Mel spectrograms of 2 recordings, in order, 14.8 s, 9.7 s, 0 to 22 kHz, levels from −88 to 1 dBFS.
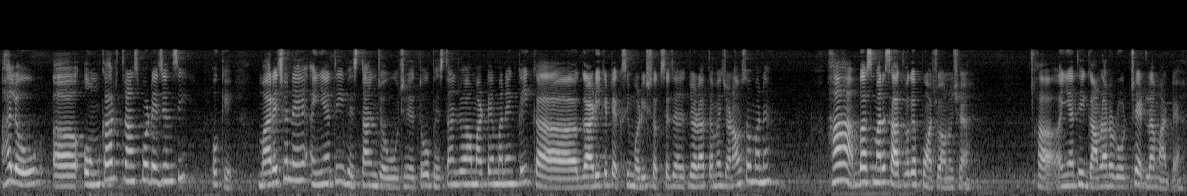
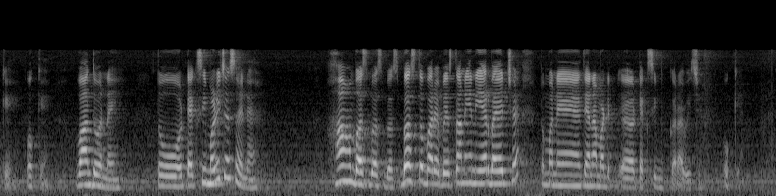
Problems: none marked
